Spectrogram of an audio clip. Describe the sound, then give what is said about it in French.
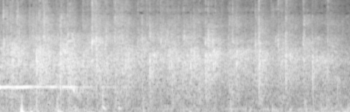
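An audience applauds a band of a lead guitarist, a singer and a rhythm guitarist, a dense wash of many hands clapping at an even, moderate level for several seconds, with a thin steady tone faintly audible at the very start. “Alors on les applaudit.”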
